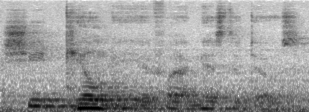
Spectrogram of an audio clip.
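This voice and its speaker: A man playing a smug, self-righteous hired kidnapper with a condescending, measured delivery in a script table read. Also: mid-range voice, sing-song. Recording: very echoey, distant, faint noise.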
